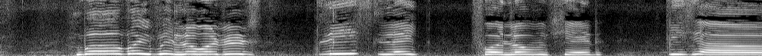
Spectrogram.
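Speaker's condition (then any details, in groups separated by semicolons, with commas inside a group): Cerebral palsy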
